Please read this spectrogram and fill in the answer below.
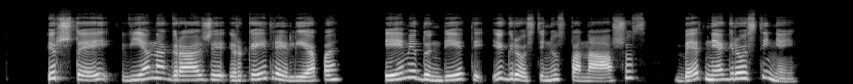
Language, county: Lithuanian, Telšiai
